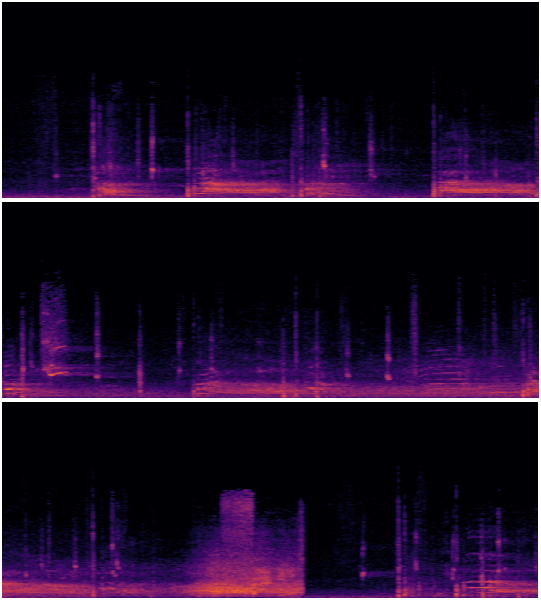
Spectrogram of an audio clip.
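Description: Tennis balls are struck hard with rackets and bounce on the court.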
